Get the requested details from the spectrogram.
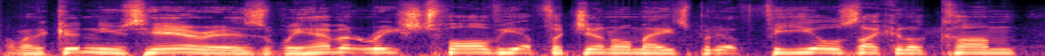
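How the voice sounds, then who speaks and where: A man's voice: sits high, fairly even intonation, fast talker, darkish tone, soft background music. A man giving live esports commentary as a match caster.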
